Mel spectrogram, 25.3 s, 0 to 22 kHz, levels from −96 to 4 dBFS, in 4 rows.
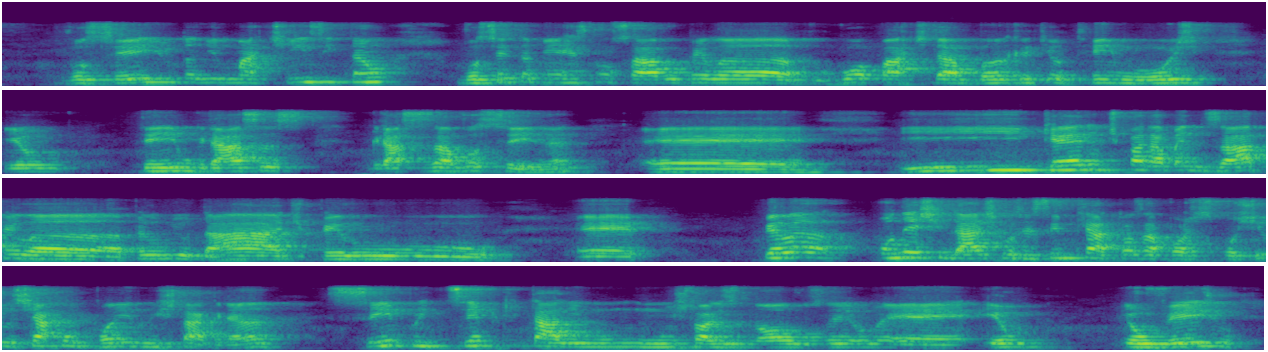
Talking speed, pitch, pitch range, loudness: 150 wpm, 170 Hz, 160-190 Hz, -19 LUFS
